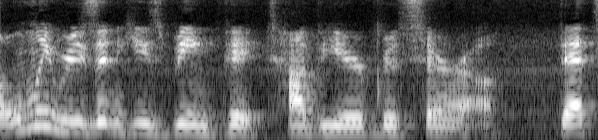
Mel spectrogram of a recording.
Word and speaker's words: Xavier Becerra: The only reason he's being picked, Javier Becerra. That's how you pronounce it. And if you were in Spain, it might be Xavier Becerra.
